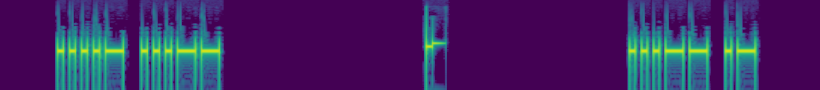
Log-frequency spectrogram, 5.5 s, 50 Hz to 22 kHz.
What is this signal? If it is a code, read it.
Morse code, heard as a keyed tone, about 30 wpm, 700 Hz. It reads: 43 3A
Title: Common Cut Numbers - 2-Digit 30wpm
